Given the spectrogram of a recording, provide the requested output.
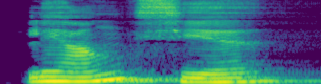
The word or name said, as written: liangxie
